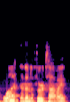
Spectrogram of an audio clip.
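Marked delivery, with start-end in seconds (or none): 0.0-0.3 high rising puzzled what; high, short confused what. Retold or imitated. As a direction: ask it in sudden confusion. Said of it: "I'm like".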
